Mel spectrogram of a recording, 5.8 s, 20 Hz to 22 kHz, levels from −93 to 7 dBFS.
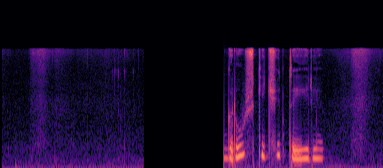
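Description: A speech recording with one playback stall. At 2.15 s the sound cuts out mid-flow and the output goes fully silent. Nothing is heard until 3.35 s, a gap of about 1.2 s, and then the speech carries on. The likely cause is the player running short of data, or its playback thread being blocked, so that nothing reached the output until it recovered.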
